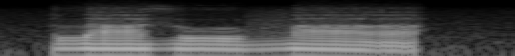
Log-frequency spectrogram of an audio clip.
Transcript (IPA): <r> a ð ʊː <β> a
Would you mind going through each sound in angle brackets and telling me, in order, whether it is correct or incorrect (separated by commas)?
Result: incorrect, correct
